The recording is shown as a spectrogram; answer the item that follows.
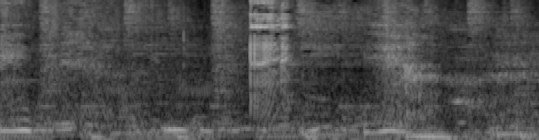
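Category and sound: household object, glasses clinking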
